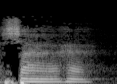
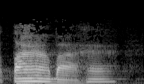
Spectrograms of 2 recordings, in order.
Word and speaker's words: sa ha: Câu cuối cùng là sa ha, có khi đọc là ta bà ha, có khi đọc là xóa ha,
